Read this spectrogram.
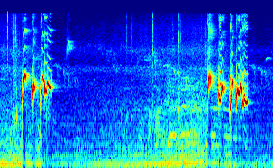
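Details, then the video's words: A Red-whiskered bulbul gives 'ché căng lửa' style singing meant to train other bulbuls: a short cluster of loud whistled chirps, a soft murmuring stretch, then a lively run of four or five rippling notes. "Luyện giọng cho chào mào hót hay -Ché căng lửa cực phê, chào mào hót quá phê"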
